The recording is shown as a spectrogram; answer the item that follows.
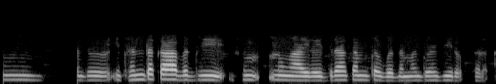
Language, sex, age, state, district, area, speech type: Manipuri, female, 45-60, Manipur, Churachandpur, urban, conversation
